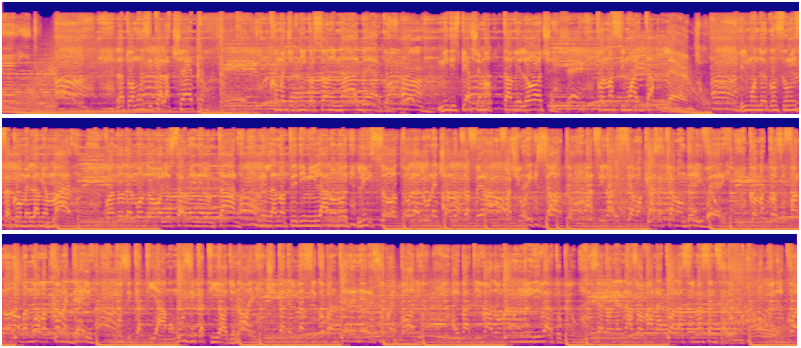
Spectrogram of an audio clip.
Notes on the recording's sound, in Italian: Registrato domenica scorsa al Festival della lingua italiana di Lecco. Speciale dal Festival della lingua italiana di Lecco. Registrato domenica scorsa al Festival della lingua italiana di Lecco.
